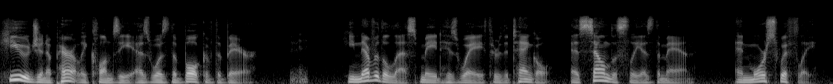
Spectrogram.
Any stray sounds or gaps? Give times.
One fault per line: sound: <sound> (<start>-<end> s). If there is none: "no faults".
sound: laugh (2.9-3.1 s)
